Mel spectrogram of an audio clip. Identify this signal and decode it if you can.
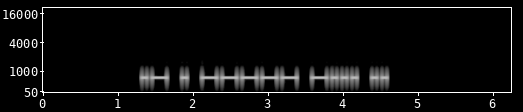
Morse code, heard as a keyed tone, about 18 wpm, 700 Hz. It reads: AE0BI
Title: Speed Racing - USA 2x2 Call Signs 15wpm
